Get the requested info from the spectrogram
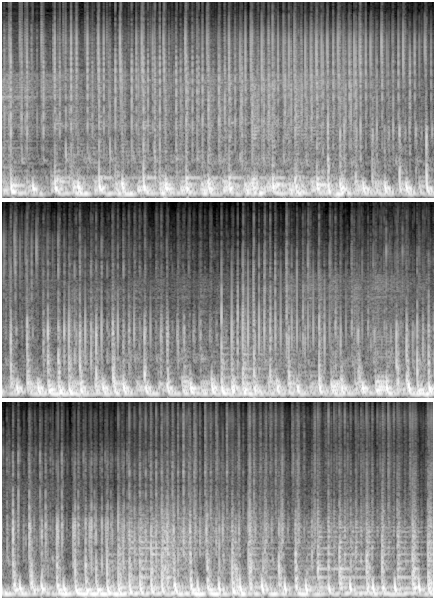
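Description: Live electroacoustic techno played on homemade piezo-amplified spring and metal-rod boxes: a dense stream of rapid metallic hits and clicks over a steady low bass.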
